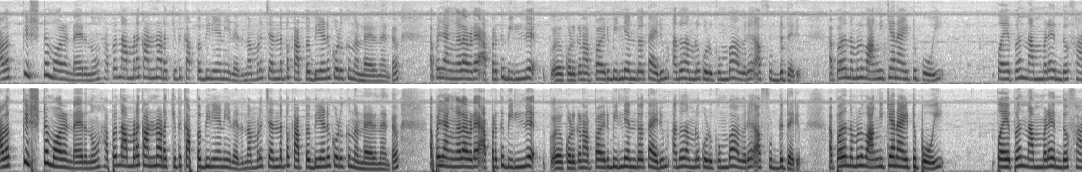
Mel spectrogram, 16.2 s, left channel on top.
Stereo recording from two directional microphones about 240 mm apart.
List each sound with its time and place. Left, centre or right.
0.0 s speech: right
